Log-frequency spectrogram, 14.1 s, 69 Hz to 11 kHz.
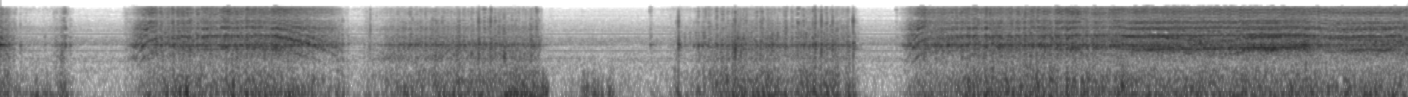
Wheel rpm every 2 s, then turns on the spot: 80, 80, 30, 20, 110, 220, 190.
4-8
